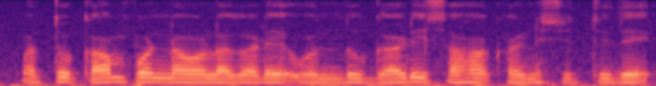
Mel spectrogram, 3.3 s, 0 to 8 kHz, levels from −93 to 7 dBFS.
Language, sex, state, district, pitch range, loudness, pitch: Kannada, male, Karnataka, Bangalore, 140-145 Hz, -15 LUFS, 140 Hz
